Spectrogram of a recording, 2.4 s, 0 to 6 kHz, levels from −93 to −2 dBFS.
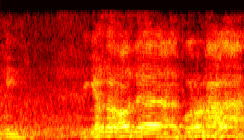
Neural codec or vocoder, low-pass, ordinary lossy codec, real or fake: codec, 16 kHz, 4 kbps, FunCodec, trained on Chinese and English, 50 frames a second; 5.4 kHz; none; fake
